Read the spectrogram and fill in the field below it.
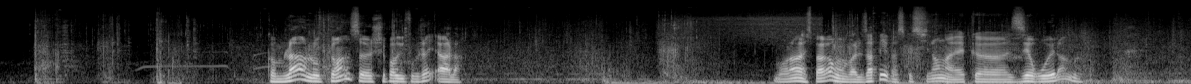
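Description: Bicycle tyres roll and crunch over dirt and rock.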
